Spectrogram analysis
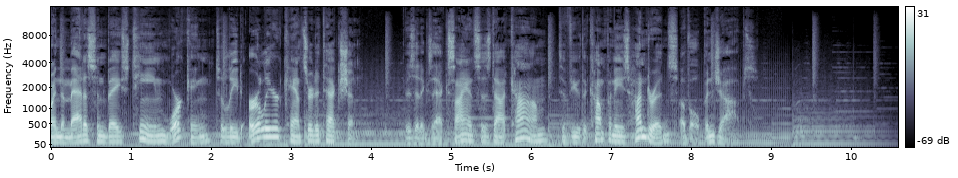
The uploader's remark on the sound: At the 2019 Fermentation Fest — A Live Culture Convergence in Reedsburg, five experts gathered on a panel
